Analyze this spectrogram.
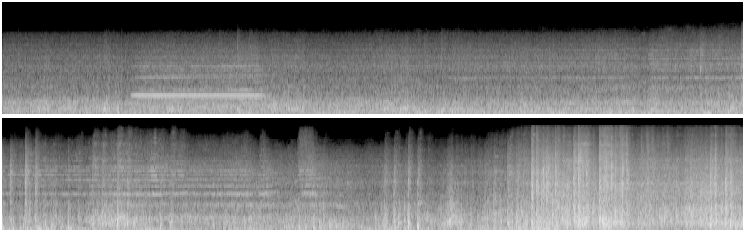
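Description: Steady wheel-and-rail running noise of a moving MEMU electric train, heard from its open door, with clicks and clatter over rail joints and points. A train horn sounds for about two and a half seconds a few seconds in, and a high steady tone runs through the middle stretch. Near the end a Vande Bharat Express train set overtaking on the adjacent track adds a loud rushing noise, the loudest part.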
